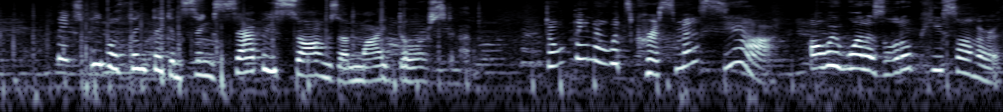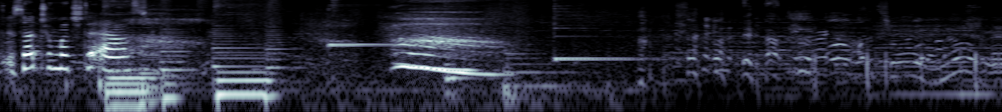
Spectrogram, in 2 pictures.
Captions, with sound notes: What makes people think they can sing sappy songs on my doorstep? Don't they know it's Christmas? Yeah, all we want is a little peace on earth. -Is that too much to ask? -[scoffs] [both sigh heavily] [people chatting]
